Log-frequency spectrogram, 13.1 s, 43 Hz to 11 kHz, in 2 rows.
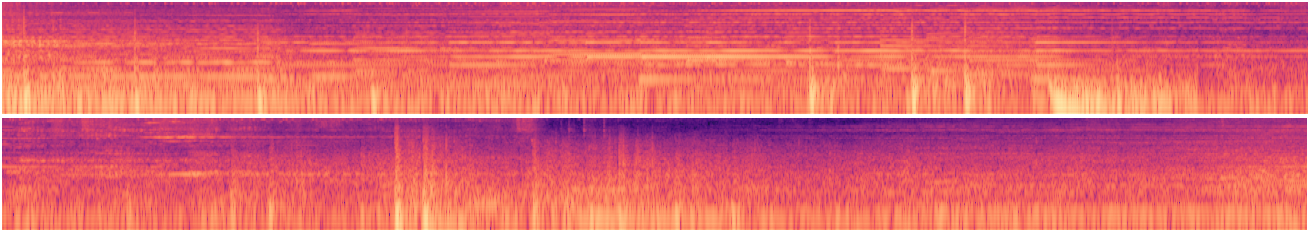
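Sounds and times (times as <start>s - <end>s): fireworks bangs: 3.9s - 11.9s.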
